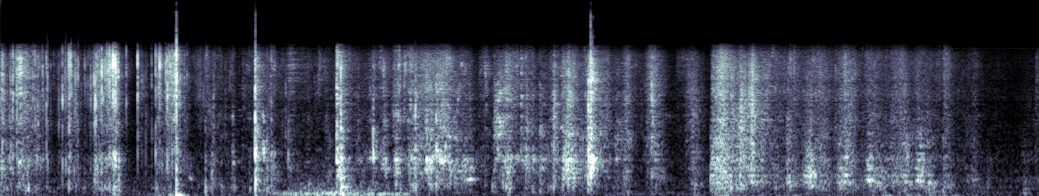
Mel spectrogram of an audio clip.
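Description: A sealed box of trading cards being opened by hand: scratchy rustling and scraping of cardboard and wrapping, broken by a few sharp clicks.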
